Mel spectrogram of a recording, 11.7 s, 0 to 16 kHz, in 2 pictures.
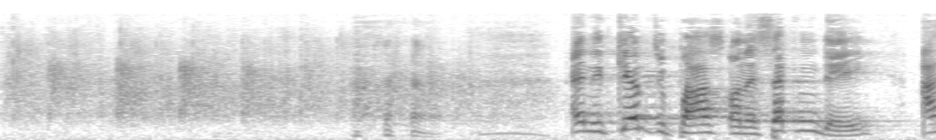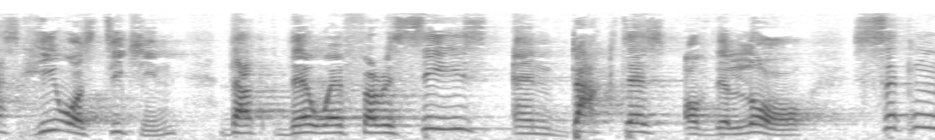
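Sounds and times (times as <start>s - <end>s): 
crowd clapping: 0.0s - 3.5s
speech: 2.4s - 2.8s, 3.6s - 11.6s.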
